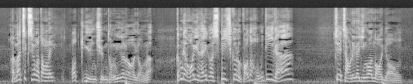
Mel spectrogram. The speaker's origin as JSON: {"language": "Cantonese", "country": "Hong Kong", "said": "我哋香港人"}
